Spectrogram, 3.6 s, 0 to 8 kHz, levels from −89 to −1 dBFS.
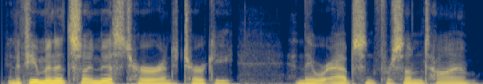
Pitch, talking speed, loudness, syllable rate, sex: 140 Hz, 265 wpm, -16 LUFS, 7.0 syllables/s, male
